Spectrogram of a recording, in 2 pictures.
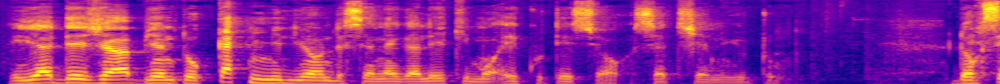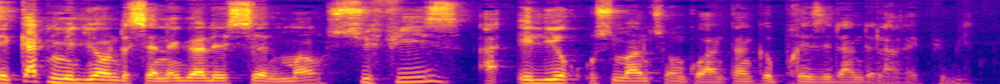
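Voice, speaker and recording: A man's voice: fairly low pitch, expressive, brisk, warm tone. A man from Senegal with a cold, giving an insistent live political monologue that climbs to indignant peaks. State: stuffy with a cold. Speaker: political commentator streaming live.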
